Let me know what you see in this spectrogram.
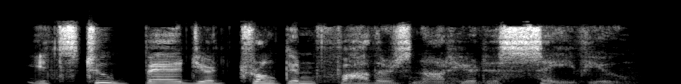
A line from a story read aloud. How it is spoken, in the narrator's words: she hissed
